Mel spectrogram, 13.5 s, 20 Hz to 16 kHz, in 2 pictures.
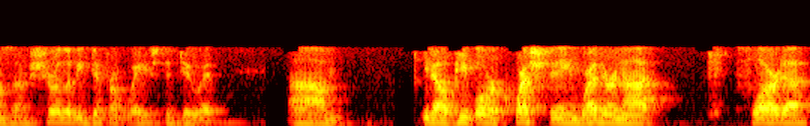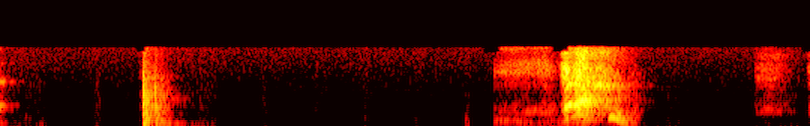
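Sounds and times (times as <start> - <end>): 
speech: 0.1 - 5.6, 6.2 - 6.8
brief sharp thump: 7.9 - 8.3
person sneezing: 11.2 - 12.2.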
